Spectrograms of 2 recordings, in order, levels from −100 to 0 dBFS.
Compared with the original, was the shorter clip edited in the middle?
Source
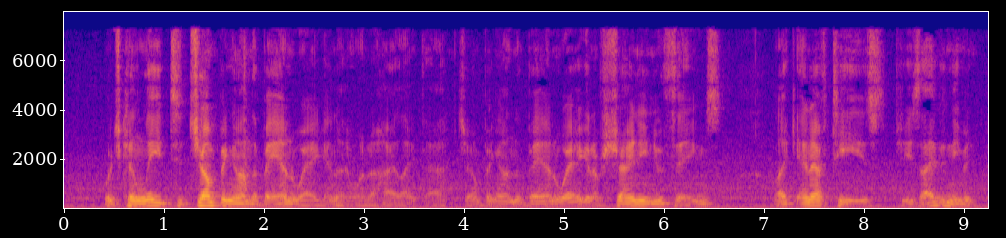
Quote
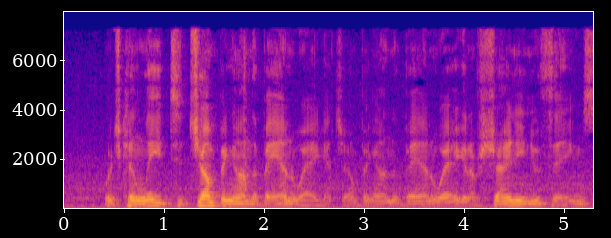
yes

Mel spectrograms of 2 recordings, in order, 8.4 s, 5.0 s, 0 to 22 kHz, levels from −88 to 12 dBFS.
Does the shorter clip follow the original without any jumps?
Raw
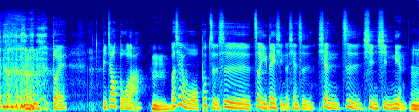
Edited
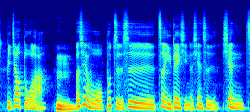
yes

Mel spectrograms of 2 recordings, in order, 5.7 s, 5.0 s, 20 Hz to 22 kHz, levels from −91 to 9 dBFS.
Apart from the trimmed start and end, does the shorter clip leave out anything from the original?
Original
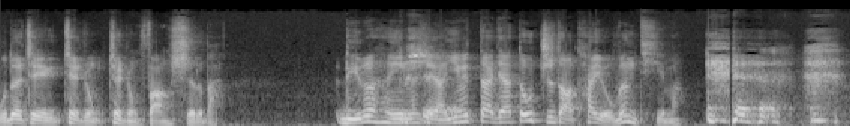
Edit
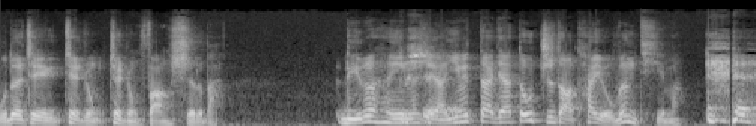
no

